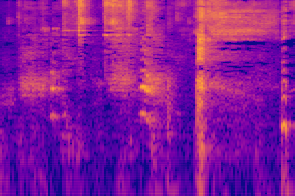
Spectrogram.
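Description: American pit bull terrier whining in a few short, high-pitched whimpers, with a sharp click about a second and a half in.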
